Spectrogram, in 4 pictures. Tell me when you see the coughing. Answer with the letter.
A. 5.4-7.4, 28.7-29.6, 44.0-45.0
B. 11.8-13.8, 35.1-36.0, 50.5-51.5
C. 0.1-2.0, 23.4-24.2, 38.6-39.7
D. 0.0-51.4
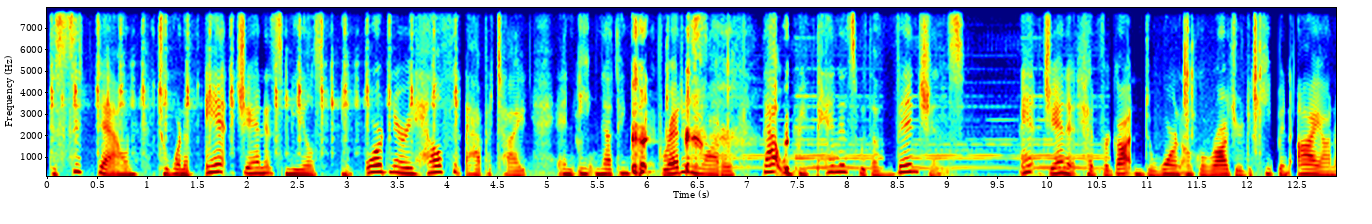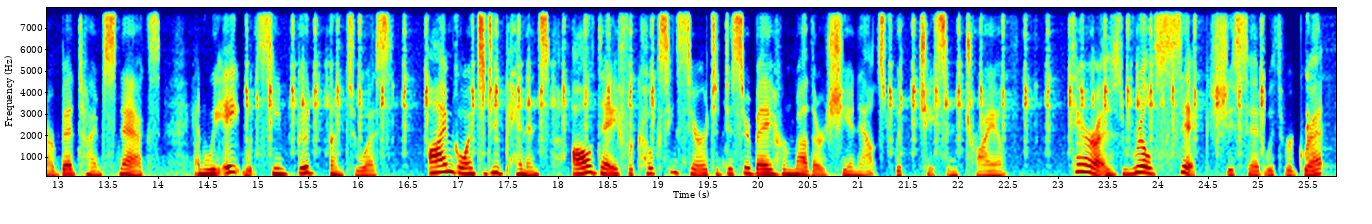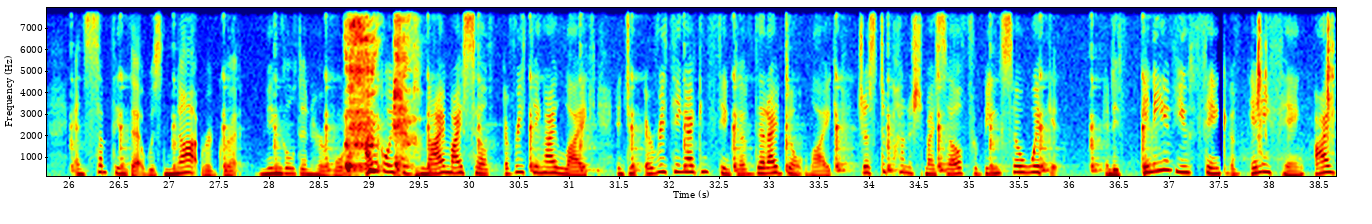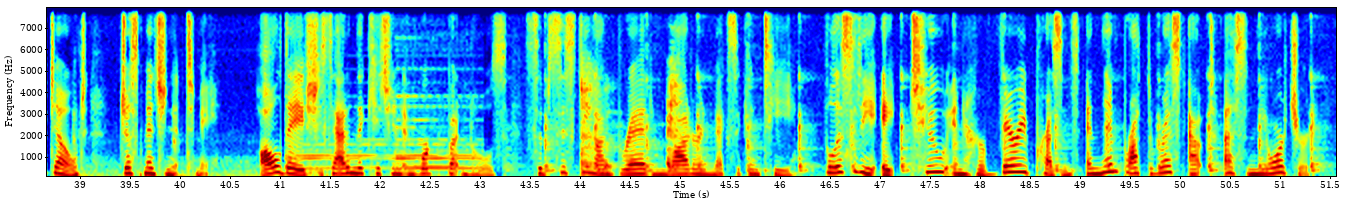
A.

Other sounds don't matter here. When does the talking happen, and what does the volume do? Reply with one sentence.
The talking can be heard from 0.0 to 51.4 s, at a steady volume.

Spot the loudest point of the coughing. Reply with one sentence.
The loudest moment of the coughing is at 29 seconds.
